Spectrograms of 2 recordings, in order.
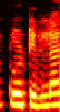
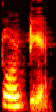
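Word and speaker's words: tortilla: Electric टोर्टिया press electric टोर्टिया press आपने इसको टोर्टिला नहीं पढ़ना, इसके अंदर जो है एल साइलेंट है, तो ये बनेगा टोर्टिया।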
